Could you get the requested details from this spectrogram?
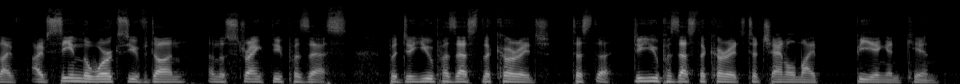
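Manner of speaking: put-on low, deep rumbling bear voice. Voicing a talking bear that challenges a player, in a low rumbling bear voice. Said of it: "a low like rumbling voice".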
